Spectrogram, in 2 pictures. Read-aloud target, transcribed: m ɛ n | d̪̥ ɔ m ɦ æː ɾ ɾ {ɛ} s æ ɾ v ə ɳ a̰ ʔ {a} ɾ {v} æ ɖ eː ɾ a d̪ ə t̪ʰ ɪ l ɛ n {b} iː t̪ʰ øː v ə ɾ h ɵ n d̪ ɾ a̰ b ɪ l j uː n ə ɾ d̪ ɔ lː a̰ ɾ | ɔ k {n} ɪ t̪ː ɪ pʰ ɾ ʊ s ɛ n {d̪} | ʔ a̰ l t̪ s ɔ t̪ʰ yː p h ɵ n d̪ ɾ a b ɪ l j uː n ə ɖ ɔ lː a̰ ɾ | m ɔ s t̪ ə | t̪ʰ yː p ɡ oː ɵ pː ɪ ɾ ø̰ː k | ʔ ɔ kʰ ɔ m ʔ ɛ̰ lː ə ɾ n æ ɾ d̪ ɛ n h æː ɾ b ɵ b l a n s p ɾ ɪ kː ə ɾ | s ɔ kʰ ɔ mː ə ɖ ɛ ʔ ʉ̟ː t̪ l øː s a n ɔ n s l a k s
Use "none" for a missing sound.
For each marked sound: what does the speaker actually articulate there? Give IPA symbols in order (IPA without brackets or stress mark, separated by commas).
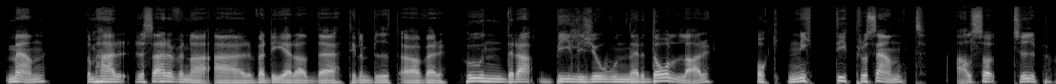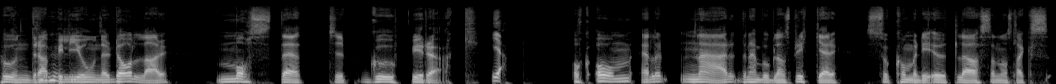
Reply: ɛ, æ, v, b, n, t̪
